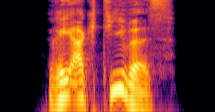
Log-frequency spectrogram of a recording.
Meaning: strong/mixed nominative/accusative neuter singular of reaktiv
- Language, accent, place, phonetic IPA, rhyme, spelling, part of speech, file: German, Germany, Berlin, [ˌʁeakˈtiːvəs], -iːvəs, reaktives, adjective, De-reaktives.ogg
